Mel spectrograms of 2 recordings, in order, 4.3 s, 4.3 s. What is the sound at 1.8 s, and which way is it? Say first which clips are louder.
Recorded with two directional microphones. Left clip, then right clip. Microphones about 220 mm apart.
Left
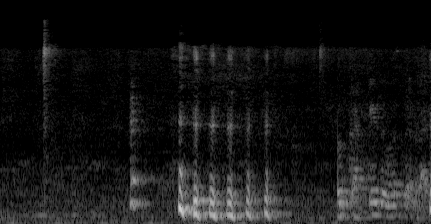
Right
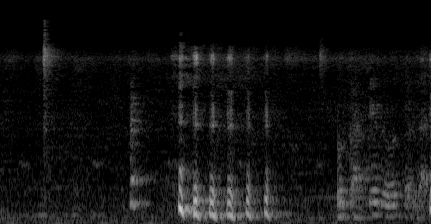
Speech: left 3 dB; 10° right (ahead or behind).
